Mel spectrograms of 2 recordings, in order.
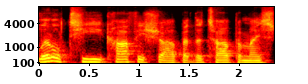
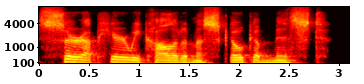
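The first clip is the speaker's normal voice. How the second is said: acted stern, firm, no-nonsense voice. Retelling what a lady said after a london fog was ordered: imitating a stern lady. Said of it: "the lady sternly told me".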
